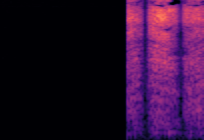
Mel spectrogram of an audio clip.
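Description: Outro sound effect of about four quick, rough scraping strokes, like a dry brush swept hard over a rough surface. It starts a little past halfway through.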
